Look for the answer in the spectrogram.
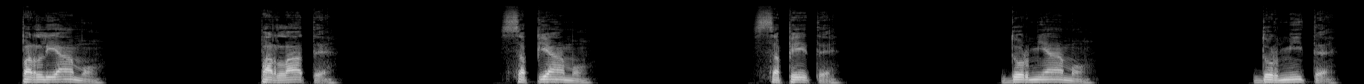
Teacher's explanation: Every verb in the first and second person plural, noi, and voi, is stressed on the second to the last syllable.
